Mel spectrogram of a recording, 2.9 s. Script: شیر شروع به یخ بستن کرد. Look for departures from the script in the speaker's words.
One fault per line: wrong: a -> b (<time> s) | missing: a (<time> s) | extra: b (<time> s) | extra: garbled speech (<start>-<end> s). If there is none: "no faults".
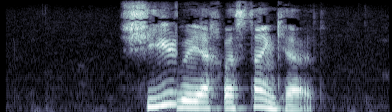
missing: شروع (1.3 s)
